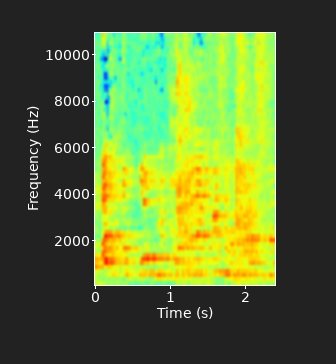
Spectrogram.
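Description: Children's voices over a tune of held notes that step from one pitch to the next.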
